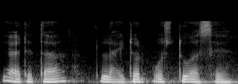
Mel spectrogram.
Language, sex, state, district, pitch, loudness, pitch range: Assamese, male, Assam, Kamrup Metropolitan, 125 Hz, -17 LUFS, 115-130 Hz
